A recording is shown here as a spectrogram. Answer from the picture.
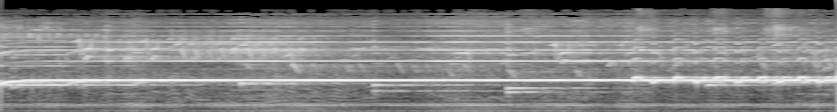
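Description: Indian classical dance music: a flute holds one long note and steps up to a higher held note near the end, over a steady drone with shorter accompanying notes beneath.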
